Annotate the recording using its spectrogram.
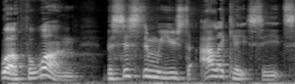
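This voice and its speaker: The voice is bright and sharp in tone, moving at a moderate pace with lively intonation. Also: man. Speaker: political video essayist. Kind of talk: video essay narration. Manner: casual, sarcastic.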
